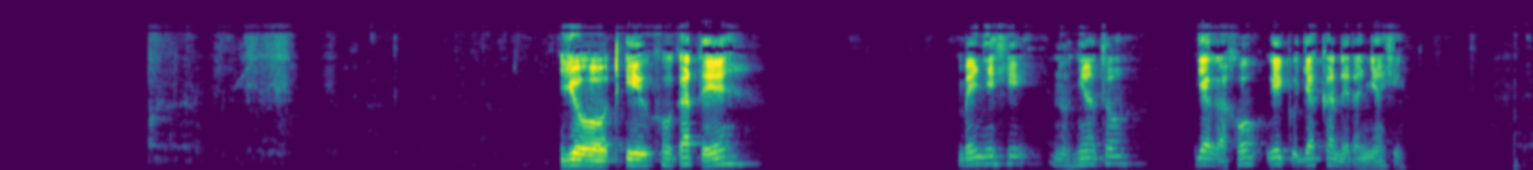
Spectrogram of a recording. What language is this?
Michoacán Mazahua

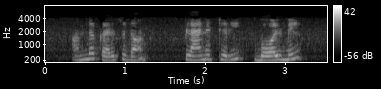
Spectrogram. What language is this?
Tamil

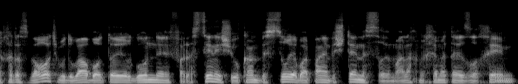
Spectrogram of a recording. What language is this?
Hebrew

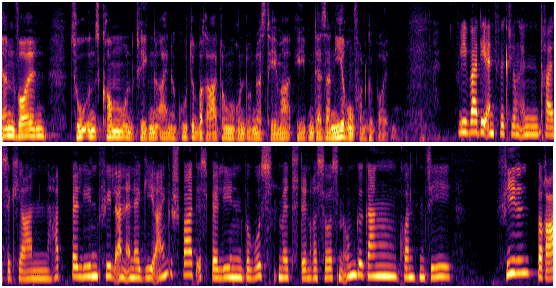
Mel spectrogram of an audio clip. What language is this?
German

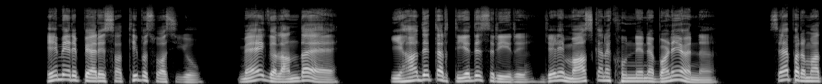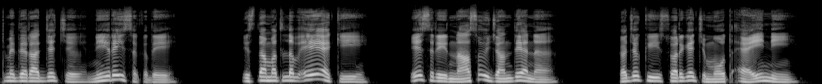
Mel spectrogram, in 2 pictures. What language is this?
Kangri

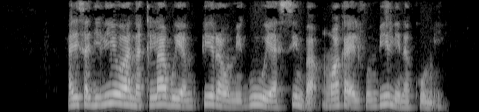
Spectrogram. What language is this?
Swahili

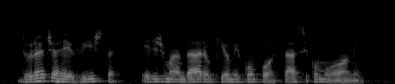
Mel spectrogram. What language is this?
Portuguese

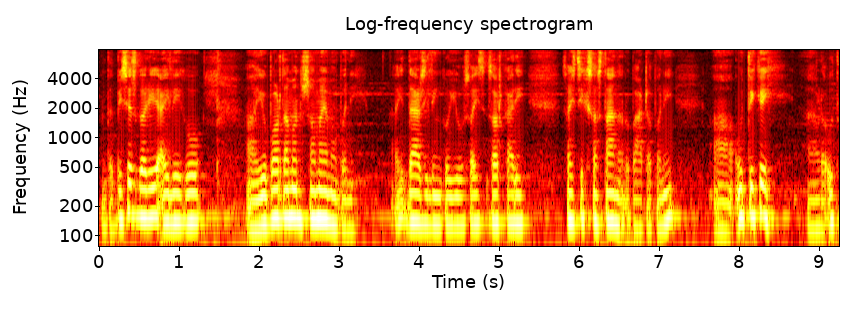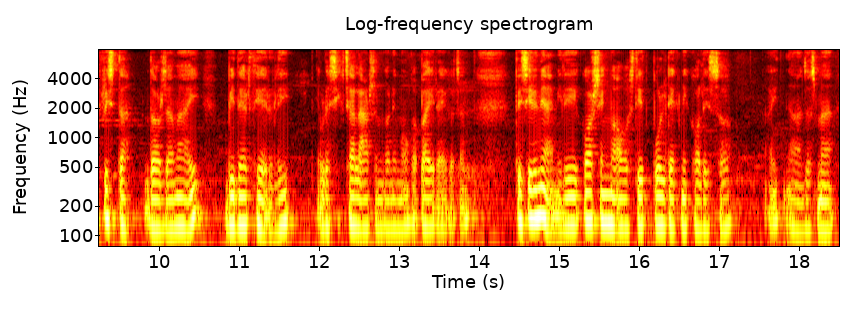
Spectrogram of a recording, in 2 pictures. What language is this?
Nepali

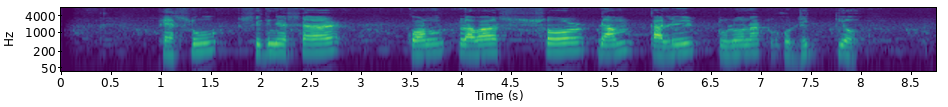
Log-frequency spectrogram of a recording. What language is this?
Assamese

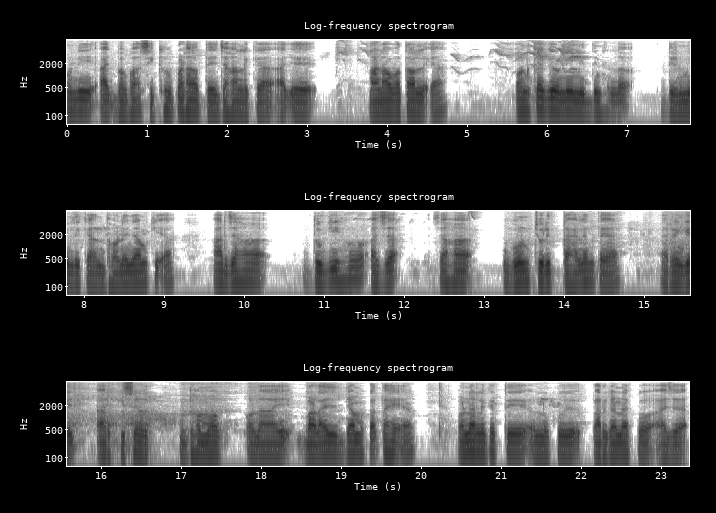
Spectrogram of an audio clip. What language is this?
Santali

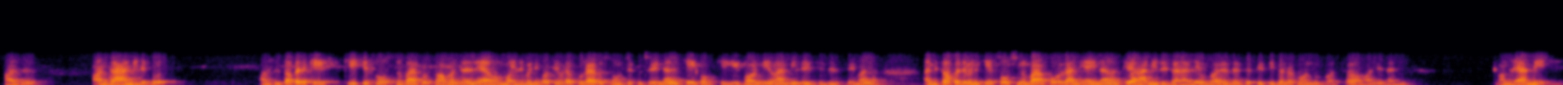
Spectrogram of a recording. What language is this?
Nepali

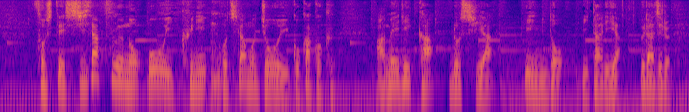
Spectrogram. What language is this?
Japanese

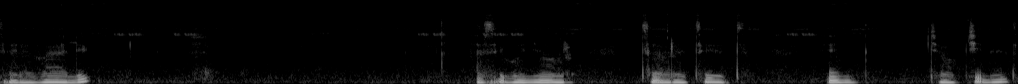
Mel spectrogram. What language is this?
Kalenjin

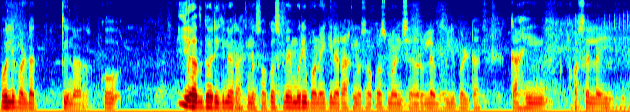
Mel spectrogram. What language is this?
Nepali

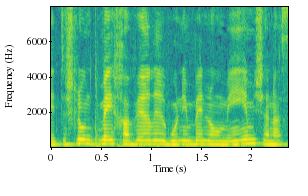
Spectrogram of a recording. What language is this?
Hebrew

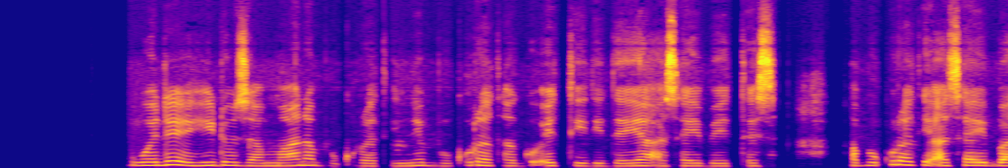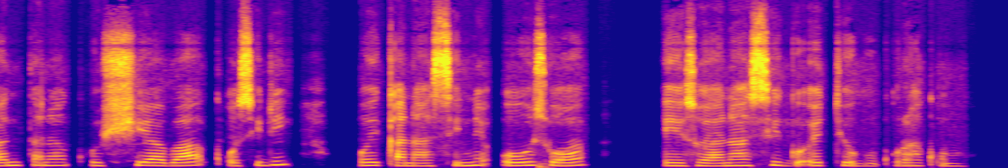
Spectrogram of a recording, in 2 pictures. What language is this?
Wolaytta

